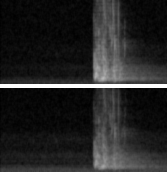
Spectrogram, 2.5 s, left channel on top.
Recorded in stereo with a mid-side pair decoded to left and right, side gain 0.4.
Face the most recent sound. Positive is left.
turn(degrees=55)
